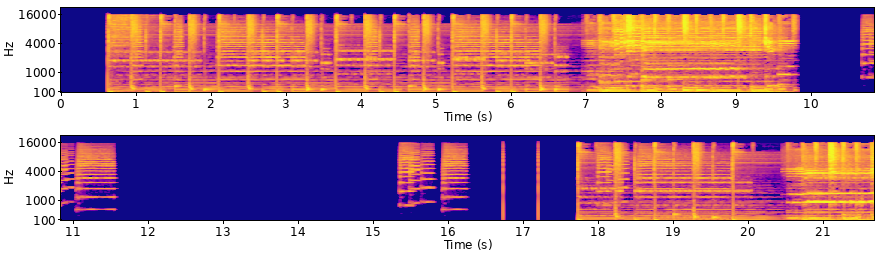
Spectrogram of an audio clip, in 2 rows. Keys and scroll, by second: 0.0 Left, 0.5 space, 1.2 F7, 6.7 space, 9.5 space, 16.6 F7, 20.2 space.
